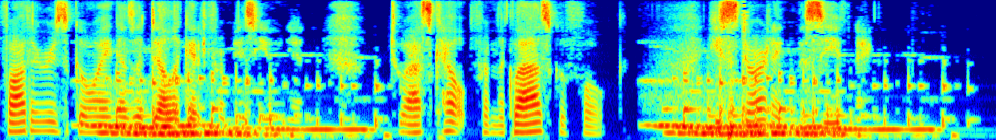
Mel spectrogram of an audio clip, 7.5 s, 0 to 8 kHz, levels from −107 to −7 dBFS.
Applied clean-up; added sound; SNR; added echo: classical method spectral subtraction.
